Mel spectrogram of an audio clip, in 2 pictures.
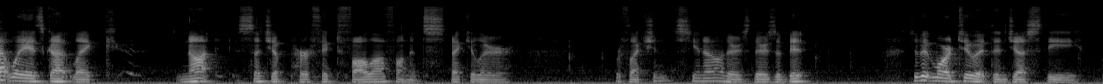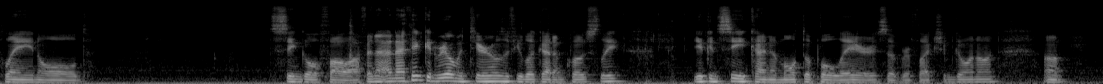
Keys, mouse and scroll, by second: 0.0-5.5 drag, 6.0-8.0 drag, 8.5-16.2 drag, 16.6-19.7 ctrl+middle drag, 19.7 Tab, 20.4 z.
